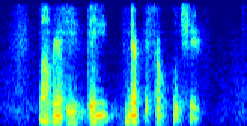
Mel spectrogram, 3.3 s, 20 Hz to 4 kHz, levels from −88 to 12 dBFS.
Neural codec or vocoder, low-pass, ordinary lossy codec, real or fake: codec, 44.1 kHz, 0.9 kbps, DAC; 3.6 kHz; Opus, 32 kbps; fake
